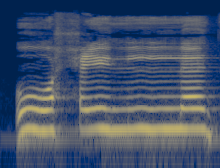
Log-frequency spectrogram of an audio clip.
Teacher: Uhillat, tekan dalam lam ada sabdu. Uhillat, ta kena ada angin sedikit sahaja. Sifat hurufnya hamas. Sikit sahaja angin. · Mim bertemu dengan ba, ikhfa syafawi. Kena dengung 2 harakat.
